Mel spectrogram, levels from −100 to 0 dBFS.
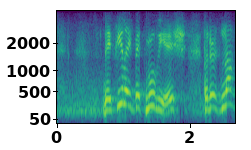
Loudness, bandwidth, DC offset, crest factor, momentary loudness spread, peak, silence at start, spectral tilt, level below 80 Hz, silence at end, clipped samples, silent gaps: -20 LUFS; 4 kHz; under 0.1%; 16 dB; 19 LU; -6 dBFS; 0 s; -10.5 dB/octave; -60 dBFS; 0 s; under 0.1%; none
